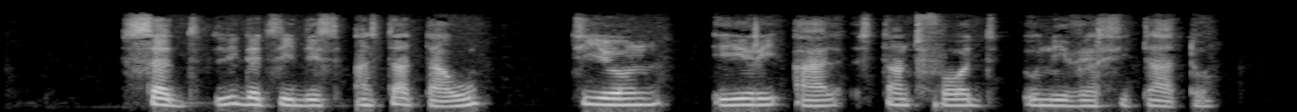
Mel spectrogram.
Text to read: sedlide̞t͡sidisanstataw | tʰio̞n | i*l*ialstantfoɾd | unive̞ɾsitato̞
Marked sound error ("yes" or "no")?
yes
